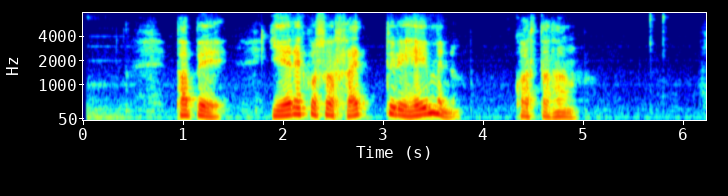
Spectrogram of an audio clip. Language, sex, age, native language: Icelandic, male, 50-59, Icelandic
